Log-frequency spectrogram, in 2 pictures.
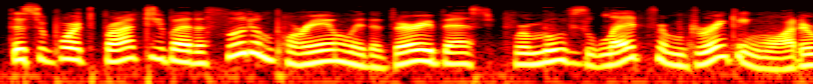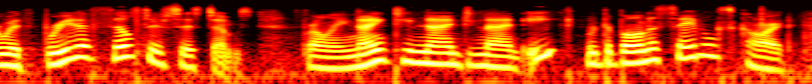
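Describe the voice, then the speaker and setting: A woman's voice: medium pitch, animated, fast talker, few pauses. A woman reading a scripted traffic and weather report on the radio. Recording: dull, lo-fi radio sound.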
